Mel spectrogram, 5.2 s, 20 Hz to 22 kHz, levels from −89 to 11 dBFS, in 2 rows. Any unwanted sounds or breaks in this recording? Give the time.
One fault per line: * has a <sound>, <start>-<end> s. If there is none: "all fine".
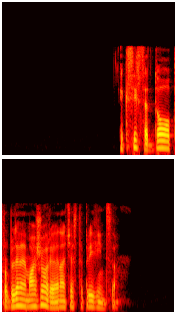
all fine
